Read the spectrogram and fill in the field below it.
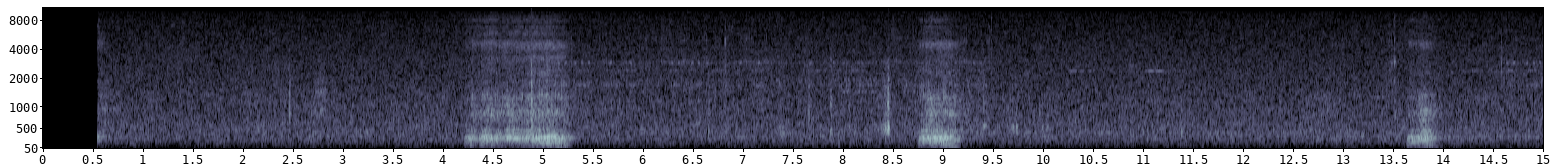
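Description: Three rough, rattling snores over steady room hiss, spaced a few seconds apart.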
